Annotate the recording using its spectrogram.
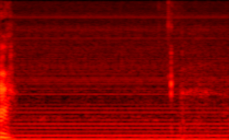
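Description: Steady electrical mains hum from the recording setup, a low buzz with evenly spaced overtones, heard in a pause between words. There is one faint click near the end.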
